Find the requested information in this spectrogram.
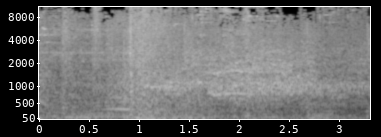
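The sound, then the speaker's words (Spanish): A black car slams into a Mustang during an action-film car chase, producing a loud, dense crash with crunching, grinding noise that holds for about three seconds. “Un coche negro se estampa contra el Mustang.”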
